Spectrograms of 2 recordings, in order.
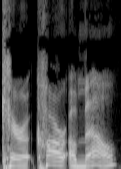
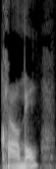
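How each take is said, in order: First: The word is said with three syllables. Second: The word is said with two syllables. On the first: "my daughter says it Caramel" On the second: "spelled it C-A-R-M-E-L, Caramel, for me"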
